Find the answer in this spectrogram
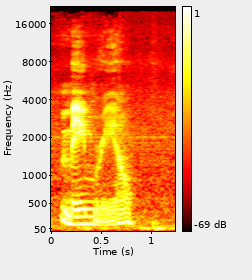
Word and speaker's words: Mamriel: name of mamriel or mamriel I should say mamriel that's how you pronounce it m-a-m -r-i-e-l Moon elf and then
